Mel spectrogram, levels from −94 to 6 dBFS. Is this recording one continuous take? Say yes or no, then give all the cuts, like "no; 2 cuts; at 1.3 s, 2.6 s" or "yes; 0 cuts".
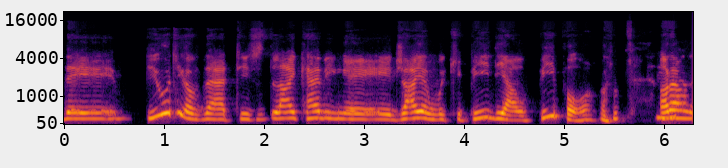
yes; 0 cuts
